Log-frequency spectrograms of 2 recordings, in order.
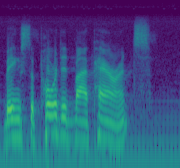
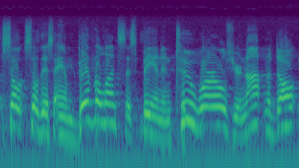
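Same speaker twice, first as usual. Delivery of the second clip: normal talking voice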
